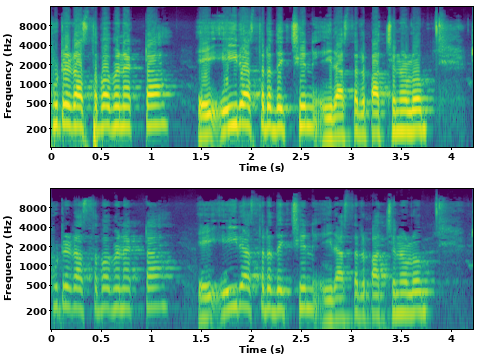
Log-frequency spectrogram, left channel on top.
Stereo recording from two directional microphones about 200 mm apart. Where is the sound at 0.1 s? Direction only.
40° left (ahead or behind).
